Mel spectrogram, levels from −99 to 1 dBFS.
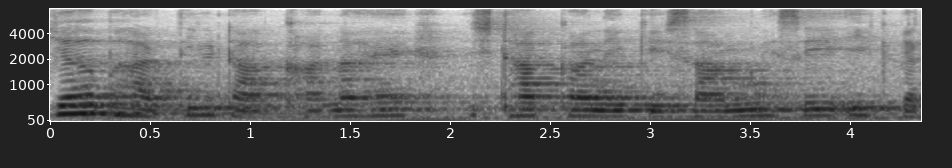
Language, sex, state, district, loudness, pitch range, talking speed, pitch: Hindi, female, Haryana, Rohtak, -18 LUFS, 160-185 Hz, 140 wpm, 170 Hz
